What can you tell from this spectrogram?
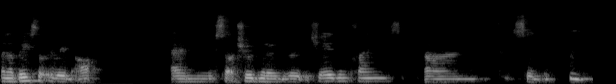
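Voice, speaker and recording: In a Scottish accent, a man with a fairly high, dark and mellow voice talks at a moderate pace, with ordinary pitch variation and long, frequent pauses. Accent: Scottish (Ayrshire). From Scotland, Ayrshire. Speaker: farmer, dairy worker. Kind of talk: casual chat. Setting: in person.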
